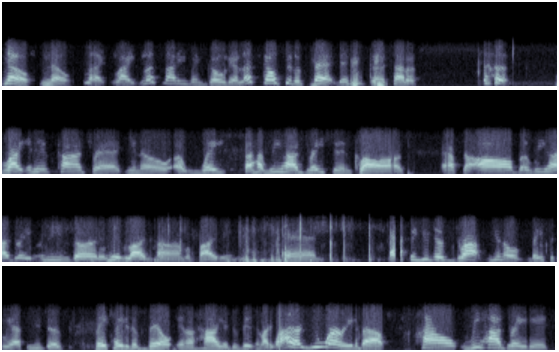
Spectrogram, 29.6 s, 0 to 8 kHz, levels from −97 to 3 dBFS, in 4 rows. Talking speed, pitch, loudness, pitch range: 140 wpm, 230 Hz, -26 LUFS, 200-270 Hz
